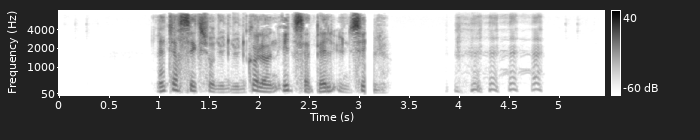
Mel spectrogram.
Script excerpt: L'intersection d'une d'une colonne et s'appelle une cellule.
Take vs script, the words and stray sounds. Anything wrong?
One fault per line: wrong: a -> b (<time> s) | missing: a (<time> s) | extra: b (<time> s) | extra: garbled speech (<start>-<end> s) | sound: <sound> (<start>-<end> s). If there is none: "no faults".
sound: dropout (3.1-3.1 s)
sound: laugh (3.9-4.9 s)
